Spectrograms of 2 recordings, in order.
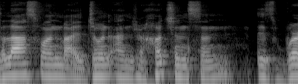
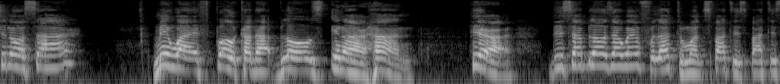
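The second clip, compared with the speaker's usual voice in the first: higher, livelier comic storytelling in Patois; poem recital; 6 semitones higher, 6 dB louder than usual. Acted. Employer telling of a bleach-happy helper, animated recital. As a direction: perform it as animated Jamaican verse.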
